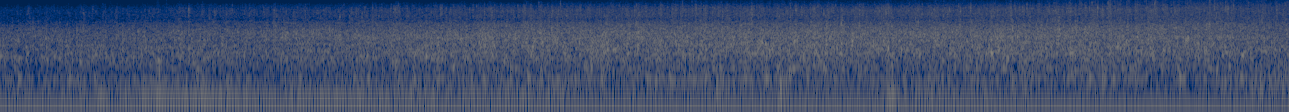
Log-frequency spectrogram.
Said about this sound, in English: So if you walk through here, you could hear the sound of water flowing down the different water courses and rills here and culverts from the underground springs above the garden.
